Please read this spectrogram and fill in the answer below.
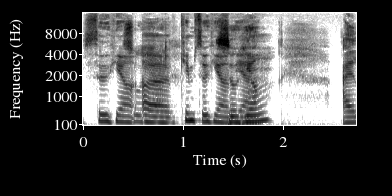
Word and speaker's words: Soo-hyun: Soo-Hyun.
